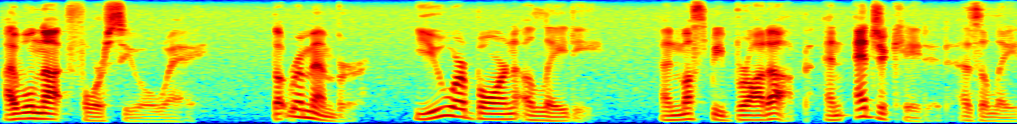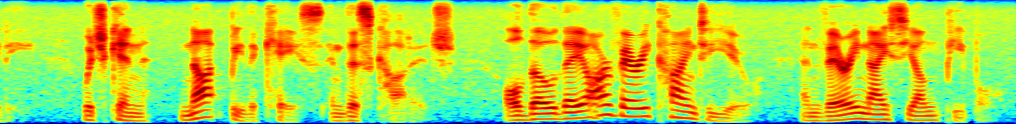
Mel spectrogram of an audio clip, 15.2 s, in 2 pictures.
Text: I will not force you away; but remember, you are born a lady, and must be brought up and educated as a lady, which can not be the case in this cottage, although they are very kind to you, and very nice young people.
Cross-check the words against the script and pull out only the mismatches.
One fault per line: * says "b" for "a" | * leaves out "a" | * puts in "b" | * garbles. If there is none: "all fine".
all fine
